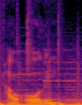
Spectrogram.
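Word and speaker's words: hauʻoli: inserting what they call an okina this is kind of like a glottal stop it helps to uh understand the pronunciation so you know that when you're saying how oie there's like a little space between how and oie so hoi makahiki ho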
